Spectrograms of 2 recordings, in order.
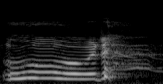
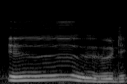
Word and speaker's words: Eudes: told him I would it's pronounced like oud I'm gonna call him that from now on Duke oo days oh you're right but it's French the S might be silent French is me Duke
